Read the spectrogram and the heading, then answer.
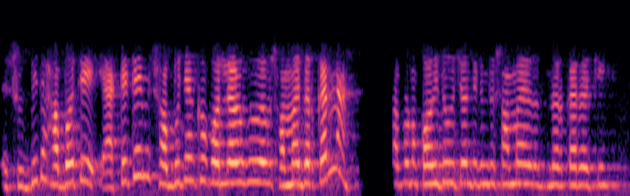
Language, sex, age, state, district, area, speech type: Odia, other, 60+, Odisha, Jajpur, rural, conversation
